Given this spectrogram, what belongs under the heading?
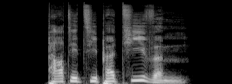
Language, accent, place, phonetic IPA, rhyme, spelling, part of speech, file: German, Germany, Berlin, [paʁtit͡sipaˈtiːvm̩], -iːvm̩, partizipativem, adjective, De-partizipativem.ogg
- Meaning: strong dative masculine/neuter singular of partizipativ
